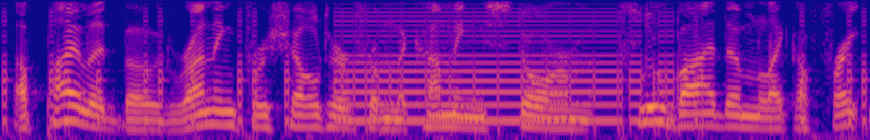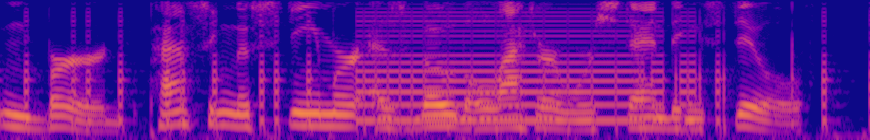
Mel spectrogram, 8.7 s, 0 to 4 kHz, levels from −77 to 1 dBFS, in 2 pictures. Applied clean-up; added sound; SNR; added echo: none; Telephone; 6 dB; none.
